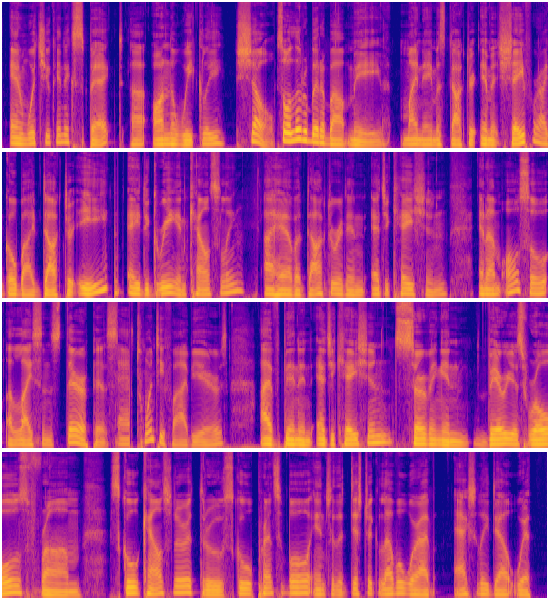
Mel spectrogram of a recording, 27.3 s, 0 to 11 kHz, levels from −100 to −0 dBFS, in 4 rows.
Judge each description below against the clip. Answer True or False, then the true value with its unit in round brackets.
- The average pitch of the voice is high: False (110 Hz)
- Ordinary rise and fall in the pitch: True (3.9 semitones)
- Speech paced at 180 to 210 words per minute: False (150 wpm)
